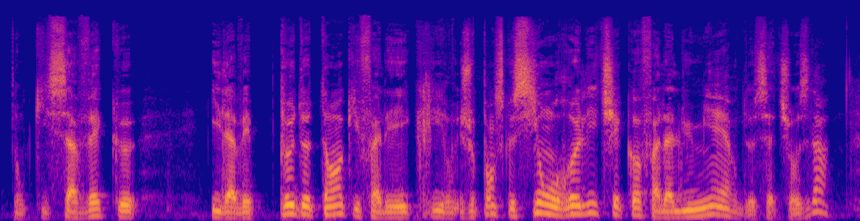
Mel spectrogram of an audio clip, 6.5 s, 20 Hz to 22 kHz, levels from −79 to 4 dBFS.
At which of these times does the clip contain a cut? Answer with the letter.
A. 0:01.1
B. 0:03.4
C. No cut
C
